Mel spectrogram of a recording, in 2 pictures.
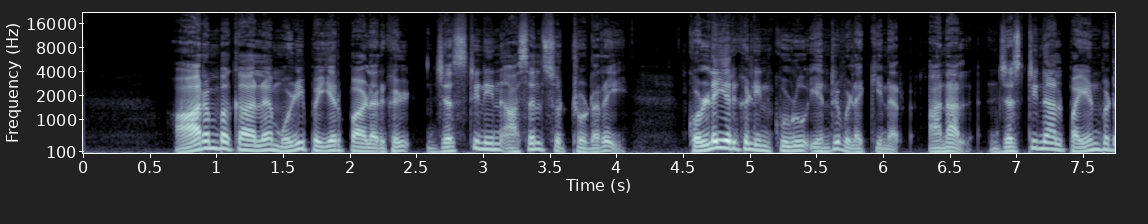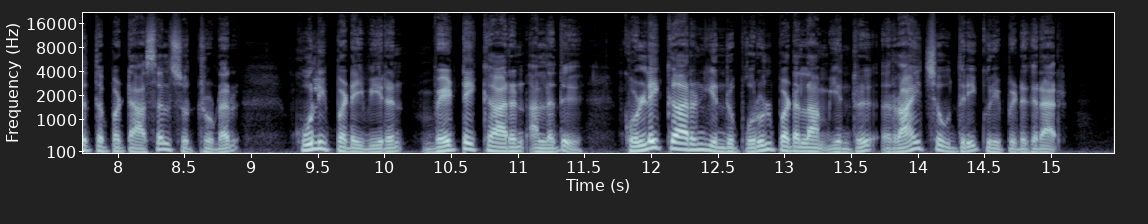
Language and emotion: Tamil, neutral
